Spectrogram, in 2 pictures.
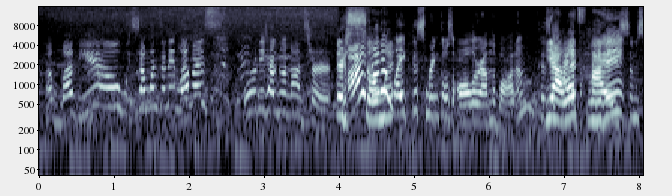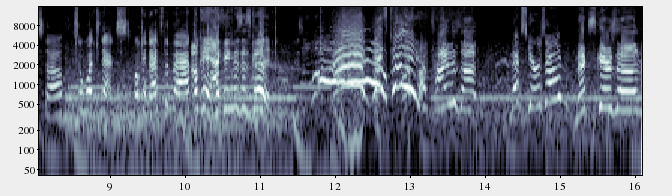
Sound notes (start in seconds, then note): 11.6 screams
